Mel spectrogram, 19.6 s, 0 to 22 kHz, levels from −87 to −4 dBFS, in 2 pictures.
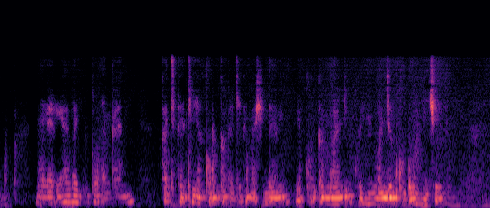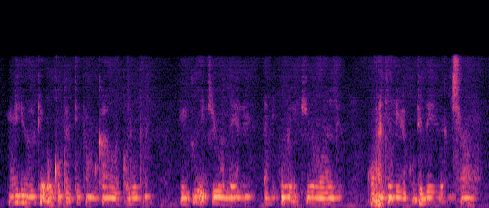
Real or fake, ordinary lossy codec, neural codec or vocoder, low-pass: fake; AAC, 48 kbps; codec, 44.1 kHz, 2.6 kbps, DAC; 7.2 kHz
